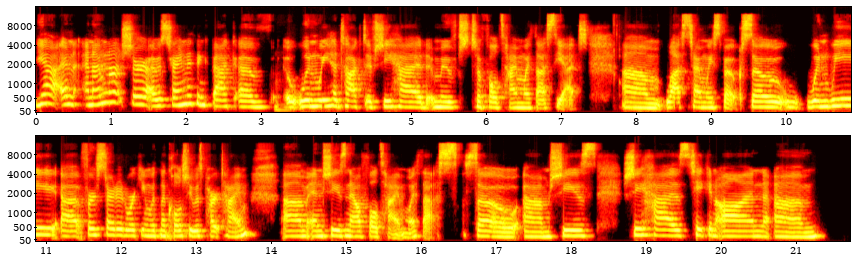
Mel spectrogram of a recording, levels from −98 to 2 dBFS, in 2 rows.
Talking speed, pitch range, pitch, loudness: 170 wpm, 180-215 Hz, 190 Hz, -14 LUFS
